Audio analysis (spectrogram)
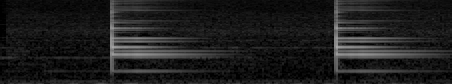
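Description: An aluminum test board is struck twice with an impulse hammer to check that the accelerometer signal is detected. Each hit gives a bright, ringing metallic clang with clear high overtones that decays over about a second.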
